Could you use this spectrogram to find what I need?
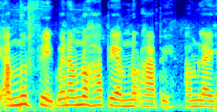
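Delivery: ordinary delivery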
